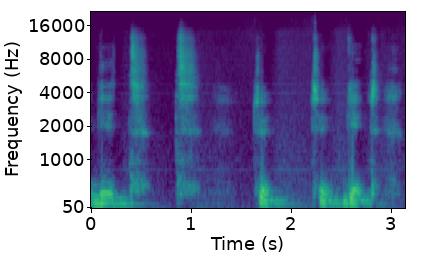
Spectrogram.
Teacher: Jidduu naannoo arrabaa kanatu naannoo ilkee kan tuqa. Ingiliffatti garuu tiin bakki itti uumamtu alveolar ridge jedhama. Iddoo ilkeedha xiqqoo ol siqee jirutti fiixee arrabaatu naannoo san tuqa jechuudha.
